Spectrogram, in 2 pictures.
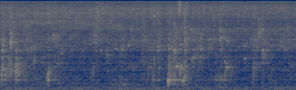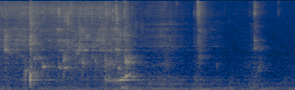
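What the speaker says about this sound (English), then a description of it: "All right, rinse my hands a little bit." Water runs from a tap while hands are rinsed, a soft continuous splashing with small clicks and knocks, ending in drips and quieter trickles.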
